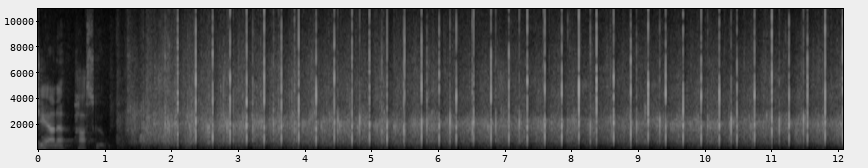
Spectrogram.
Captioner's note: applause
